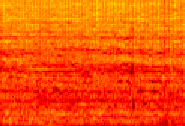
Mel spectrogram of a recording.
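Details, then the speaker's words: Furnace draft inducer blower, the old unit before replacement, at startup: a harsh, buzzy rattle with a lot of hiss as the fan spins up; noisy blower assembly, to be replaced. "This one, the old one in there, is making a lot of noise when it starts up."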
